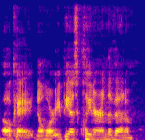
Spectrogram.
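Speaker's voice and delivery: slow, grumbled mutter under the breath. Voicing a character reacting to what he watches: muttering under his breath. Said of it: "Trog mutters under his breath".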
